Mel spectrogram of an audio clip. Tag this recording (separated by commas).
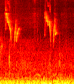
Bird, Animal, Wild animals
